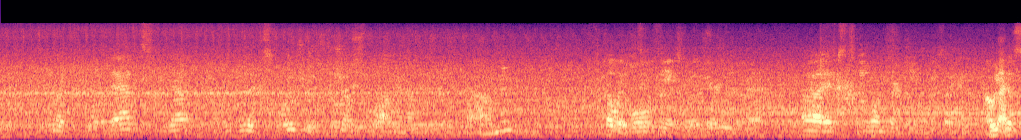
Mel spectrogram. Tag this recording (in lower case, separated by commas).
speech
